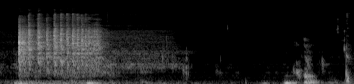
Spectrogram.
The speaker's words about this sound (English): All right, all right, here we go. So I gotta pop open the top here. Oh, sounds so good.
